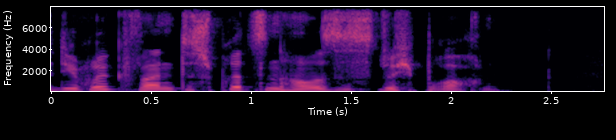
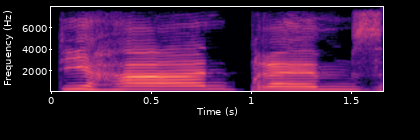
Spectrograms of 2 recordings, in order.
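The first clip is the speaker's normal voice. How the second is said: drawn-out, far louder, much higher yell; full shout; 7 semitones higher, 13 dB louder, much slower than usual. A narrator's reading. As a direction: bellow it over the roaring engine. Shouting over engine noise. (langgezogener, sehr lauter Schrei über den Motorlärm)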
